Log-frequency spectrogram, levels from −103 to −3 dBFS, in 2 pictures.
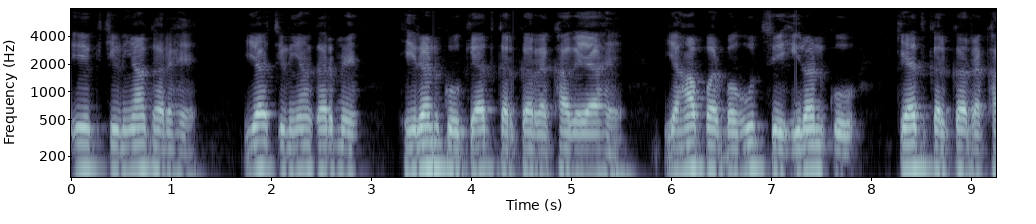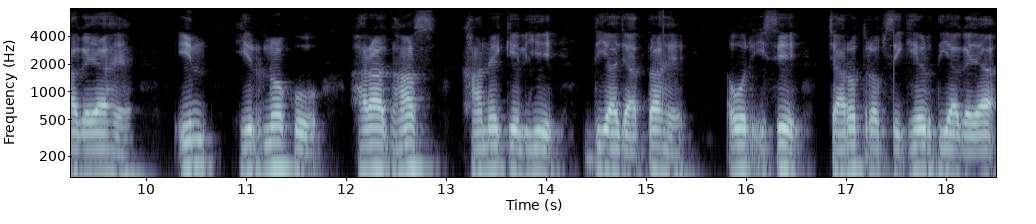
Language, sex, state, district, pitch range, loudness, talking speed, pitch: Hindi, male, Bihar, Supaul, 120-130 Hz, -34 LUFS, 150 wpm, 125 Hz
